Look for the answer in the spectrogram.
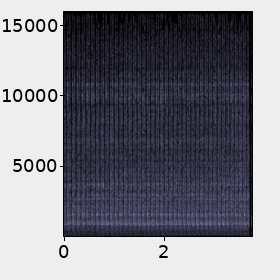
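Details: Small repaired model steam engine, piston freed after an acetone soak, heated by a three-wick methylated-spirit burner, gives rapid steady chuffing about three to four beats a second, even and unbroken until it cuts off; running properly.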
